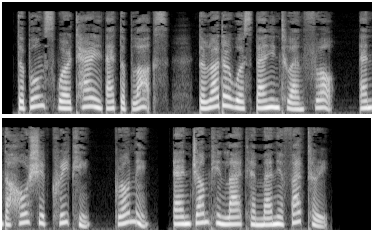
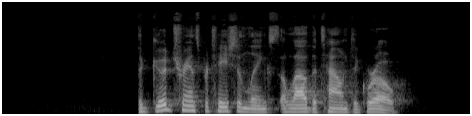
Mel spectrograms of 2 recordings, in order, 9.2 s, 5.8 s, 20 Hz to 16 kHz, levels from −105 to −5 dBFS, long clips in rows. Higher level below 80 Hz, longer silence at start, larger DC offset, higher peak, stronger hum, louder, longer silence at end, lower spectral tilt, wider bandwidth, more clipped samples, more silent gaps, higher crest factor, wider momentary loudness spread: first, -52 dBFS vs -74 dBFS; second, 0.2 s vs 1.7 s; neither; first, -4 dBFS vs -28 dBFS; neither; first, -18 LUFS vs -45 LUFS; second, 0.55 s vs 0.9 s; second, -5.5 dB/octave vs -7 dB/octave; about the same, 12 kHz vs 11 kHz; neither; neither; second, 14 dB vs 20 dB; first, 10 LU vs 7 LU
